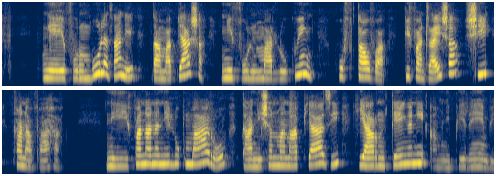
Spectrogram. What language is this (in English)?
Bara Malagasy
